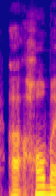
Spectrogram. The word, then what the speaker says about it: Haoma: HOMA is spelled HAOMA, HOMA.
